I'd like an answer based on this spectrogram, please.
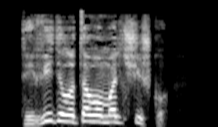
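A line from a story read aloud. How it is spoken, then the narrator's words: Female exclamation. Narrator (Russian): воскликнула она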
